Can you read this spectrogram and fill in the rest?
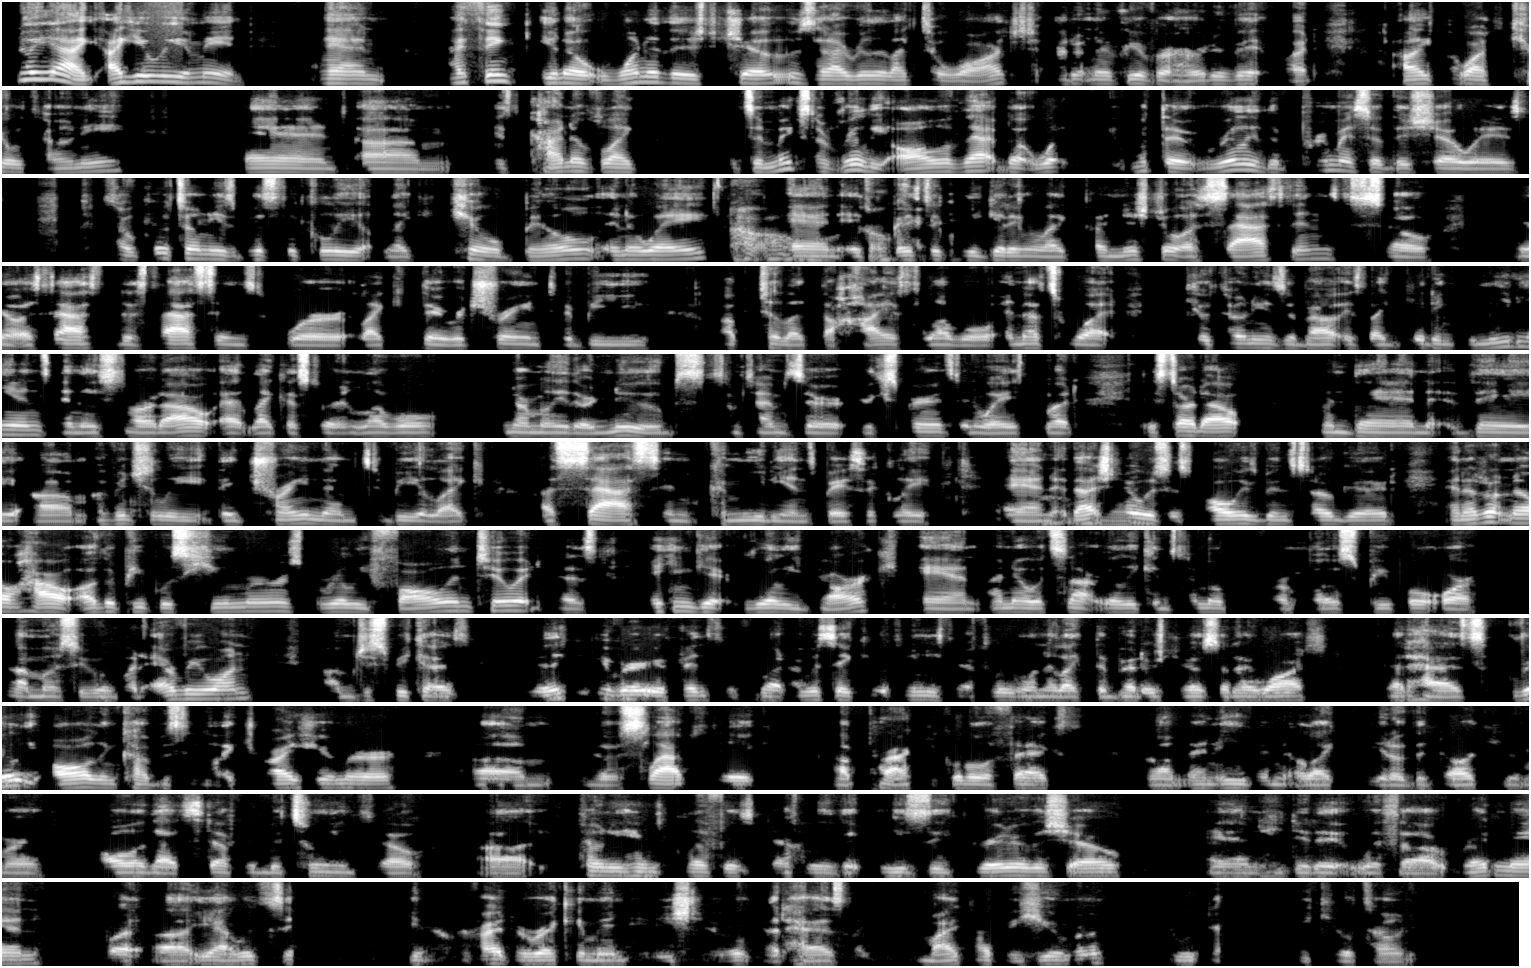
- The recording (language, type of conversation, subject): English, unstructured, Which comedy styles do you both enjoy most—dry humor, slapstick, satire, or improv—and why?
- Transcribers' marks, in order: static; other background noise; distorted speech; laughing while speaking: "Oh"; tapping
